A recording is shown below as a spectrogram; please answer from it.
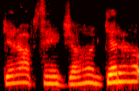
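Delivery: high celebratory screaming and yelling. Retelling the guys walking down the street with the cup: imitating the guys screaming. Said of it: "the guys just screaming".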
